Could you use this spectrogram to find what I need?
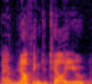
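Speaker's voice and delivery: shouted high and loud, then a snarl; furious shout. Acted. Widower screaming at the nosy journalist, furious. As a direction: blast him out of your face. Man yells at journalist to leave.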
